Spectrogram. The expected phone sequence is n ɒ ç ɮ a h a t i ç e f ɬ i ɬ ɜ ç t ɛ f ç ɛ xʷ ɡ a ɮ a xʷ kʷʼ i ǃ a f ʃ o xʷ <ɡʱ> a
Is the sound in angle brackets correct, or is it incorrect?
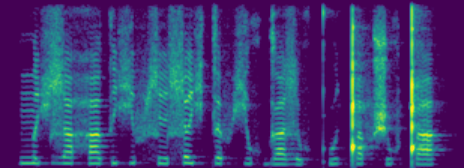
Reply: incorrect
